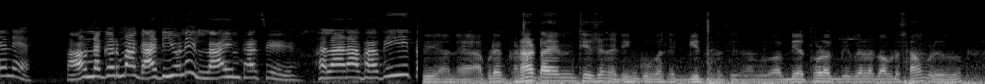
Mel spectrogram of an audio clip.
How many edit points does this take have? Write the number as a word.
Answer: one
